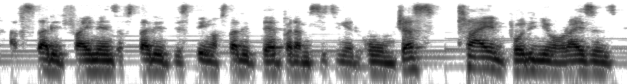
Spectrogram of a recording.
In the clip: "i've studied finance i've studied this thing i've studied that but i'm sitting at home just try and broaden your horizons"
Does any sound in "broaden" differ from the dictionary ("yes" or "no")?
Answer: yes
